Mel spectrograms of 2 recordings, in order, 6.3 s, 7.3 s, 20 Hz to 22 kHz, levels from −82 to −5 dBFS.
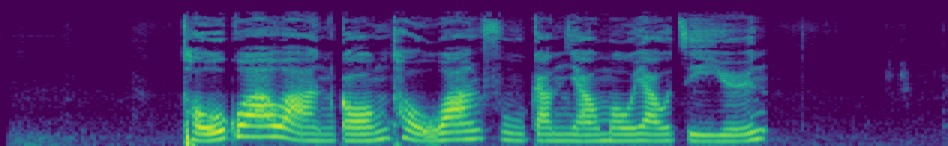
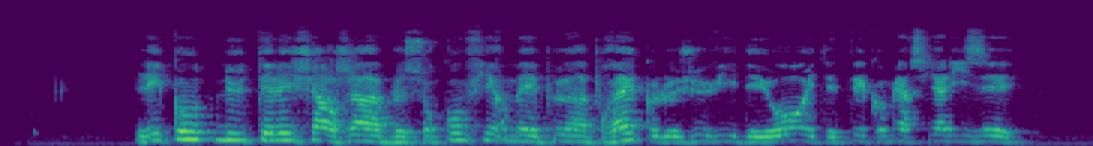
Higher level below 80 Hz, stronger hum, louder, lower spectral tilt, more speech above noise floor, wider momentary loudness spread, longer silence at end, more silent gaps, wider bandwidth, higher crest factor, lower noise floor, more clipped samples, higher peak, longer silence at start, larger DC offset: first, -42 dBFS vs -76 dBFS; neither; first, -17 LUFS vs -30 LUFS; about the same, -5 dB/octave vs -5 dB/octave; first, 44 dB vs 38 dB; about the same, 10 LU vs 8 LU; first, 1.2 s vs 0.5 s; neither; first, 16 kHz vs 10 kHz; about the same, 18 dB vs 18 dB; second, -61 dBFS vs -68 dBFS; neither; first, -2 dBFS vs -12 dBFS; first, 1.2 s vs 0.9 s; neither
